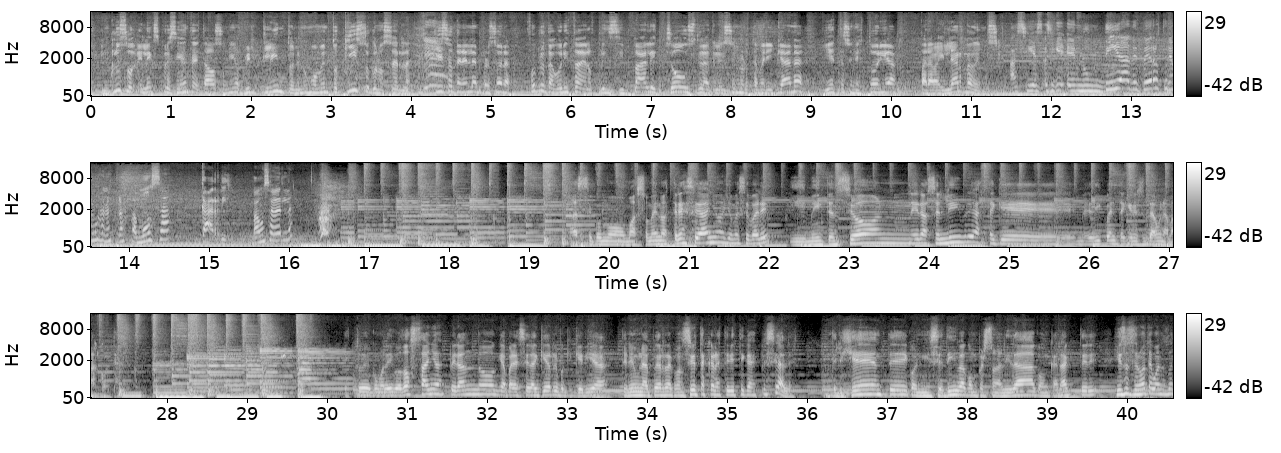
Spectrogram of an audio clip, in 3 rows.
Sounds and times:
Music: 0.0s - 40.5s
Speech: 0.2s - 14.2s, 19.5s - 27.5s, 30.2s - 40.5s.

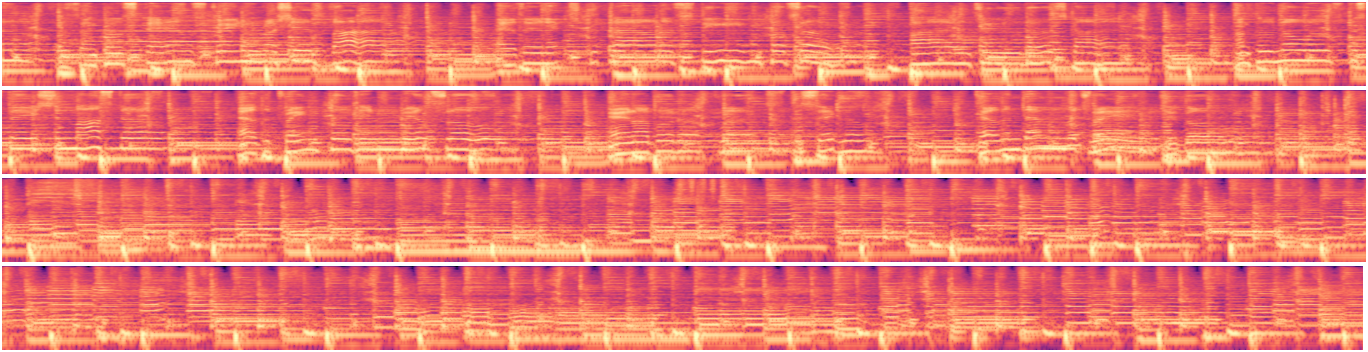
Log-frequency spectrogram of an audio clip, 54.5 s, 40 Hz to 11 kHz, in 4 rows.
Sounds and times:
Music: 0.0s - 54.5s.

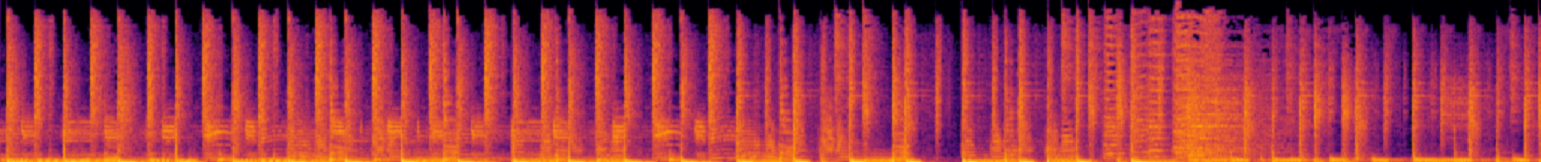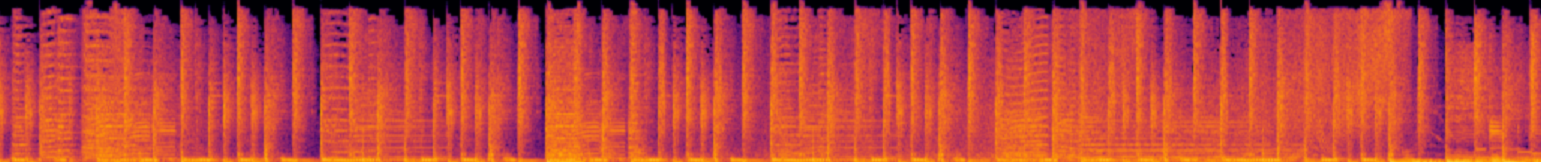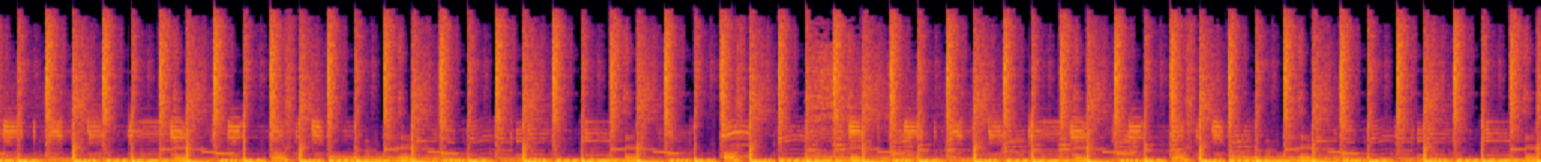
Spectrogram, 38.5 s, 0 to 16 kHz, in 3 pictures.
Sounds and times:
Music: 0.0s - 38.5s.

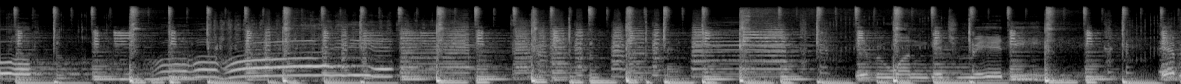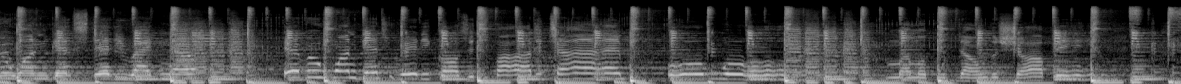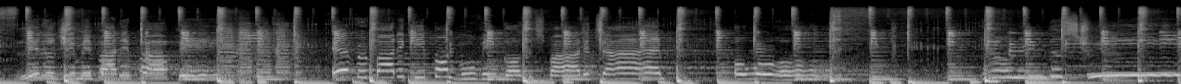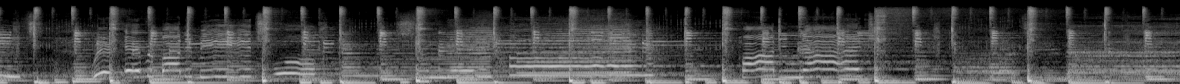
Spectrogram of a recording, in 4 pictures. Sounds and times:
Music: 0.0s - 47.2s.

